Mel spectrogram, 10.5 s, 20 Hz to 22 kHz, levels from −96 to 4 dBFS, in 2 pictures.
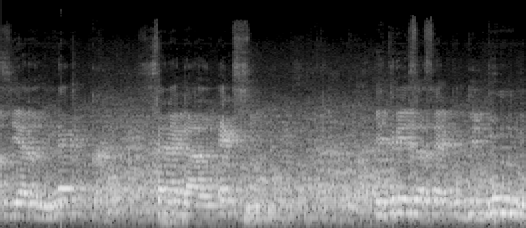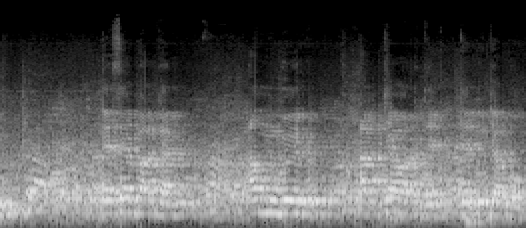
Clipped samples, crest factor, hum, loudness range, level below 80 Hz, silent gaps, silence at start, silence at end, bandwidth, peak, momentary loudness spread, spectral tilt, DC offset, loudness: under 0.1%; 12 dB; none; 2 LU; -56 dBFS; none; 0 s; 0 s; 8.4 kHz; 0 dBFS; 6 LU; -8 dB/octave; under 0.1%; -13 LUFS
